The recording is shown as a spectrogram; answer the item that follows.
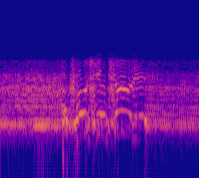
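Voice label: English near waypoint mood medium; War Thunder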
